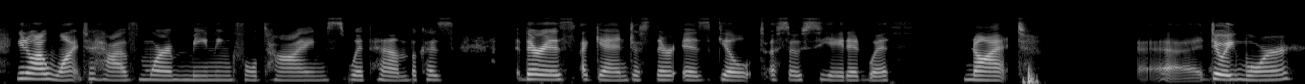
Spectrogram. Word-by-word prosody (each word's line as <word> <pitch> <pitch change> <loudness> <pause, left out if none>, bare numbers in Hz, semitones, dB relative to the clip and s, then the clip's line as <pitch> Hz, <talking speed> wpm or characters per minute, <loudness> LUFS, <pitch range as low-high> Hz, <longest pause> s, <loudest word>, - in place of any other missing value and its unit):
you 270 - +2
know, 265 - +6
I 245 0 +10
want 210 -4 +1
to 260 - -6
have 205 -3 -3
more 220 -2 0
meaningful 205 -1 -9
times 195 0 -5
with 210 -2 -4
him 190 -4 -2
because 210 -1 -9 0.7
there 235 -1 +8
is, 220 0 +3
again, 200 -3 -1
just 205 -2 -10
there 210 -1 0
is 200 0 -2
guilt 195 -4 -1 0.2
associated 205 -2 -5
with 190 +1 -3 0.7
not, 205 -3 +5 1.3
uh, 145 +1 -8
doing 230 -2 +6
more. 210 +4 0
205 Hz, 115 wpm, -25 LUFS, 200-220 Hz, 1.3 s, I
